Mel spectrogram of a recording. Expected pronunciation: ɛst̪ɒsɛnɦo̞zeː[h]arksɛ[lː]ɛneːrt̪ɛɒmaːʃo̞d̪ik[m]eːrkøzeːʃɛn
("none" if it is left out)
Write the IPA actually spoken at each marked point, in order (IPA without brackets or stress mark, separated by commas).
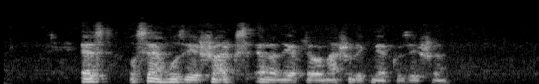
ʃ, lː, m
